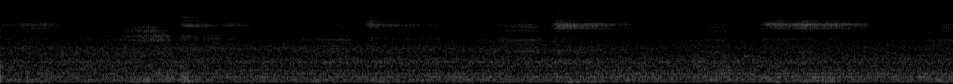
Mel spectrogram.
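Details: 5-month-old female American Bulldog puppy napping mid-afternoon: steady rhythmic hissing snoring breaths about every two seconds, roughly 30 a minute.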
